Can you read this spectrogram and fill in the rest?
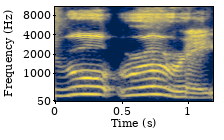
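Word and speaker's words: Ruaraidh: It's Rory, but it's spelled like Ruiuruar. Rory.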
